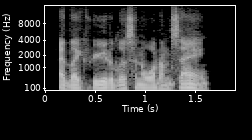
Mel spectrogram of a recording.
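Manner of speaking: low, soft, calm deadpan. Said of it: "and I calmly said".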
